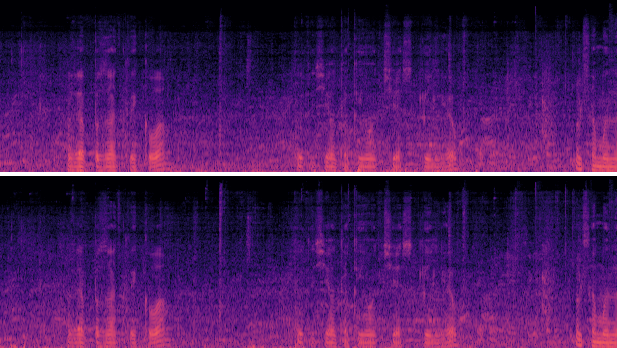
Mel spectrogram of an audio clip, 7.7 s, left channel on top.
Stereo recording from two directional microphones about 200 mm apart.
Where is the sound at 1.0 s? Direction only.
10° left (ahead or behind).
